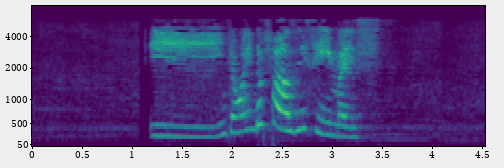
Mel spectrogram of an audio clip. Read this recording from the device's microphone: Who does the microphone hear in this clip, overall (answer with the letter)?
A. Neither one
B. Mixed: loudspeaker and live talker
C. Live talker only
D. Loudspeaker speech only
C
